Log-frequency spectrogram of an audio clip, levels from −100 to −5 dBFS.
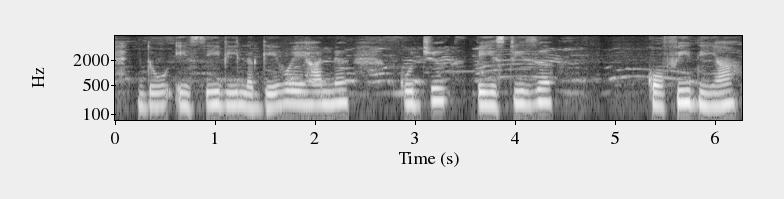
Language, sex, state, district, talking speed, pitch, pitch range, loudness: Punjabi, female, Punjab, Pathankot, 105 wpm, 185 Hz, 170-215 Hz, -18 LUFS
